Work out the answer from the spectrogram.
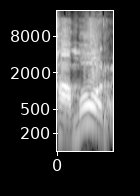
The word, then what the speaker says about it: Hamor: En el original es Amor, con H, pero este de Amor tenía poco. Amor, pero obviamente la nueva versión hace la traducción de esa manera para decirnos cómo se pronuncia, Hamor, ¿no?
